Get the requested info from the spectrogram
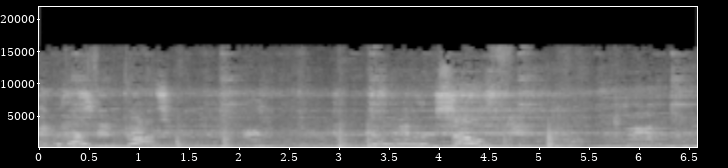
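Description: Recorded music playing: an instrumental passage with a steady beat, without clear lyrics.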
